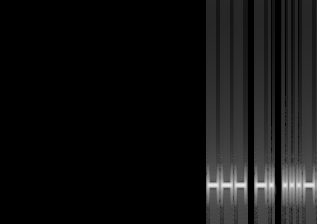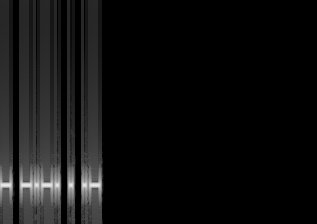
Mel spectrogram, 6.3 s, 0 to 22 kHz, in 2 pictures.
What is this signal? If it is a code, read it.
Morse code, heard as a keyed tone, about 36 wpm, 700 Hz. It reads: ON3CEA
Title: DXCC-100 Call Signs - 6 Characters - Repeated 3x - 35wpm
